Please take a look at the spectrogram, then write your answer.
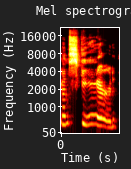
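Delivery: high, loud imitation of a frightened kid; scared child. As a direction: mimic a little boy admitting fear. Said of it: "at one point he's like".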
